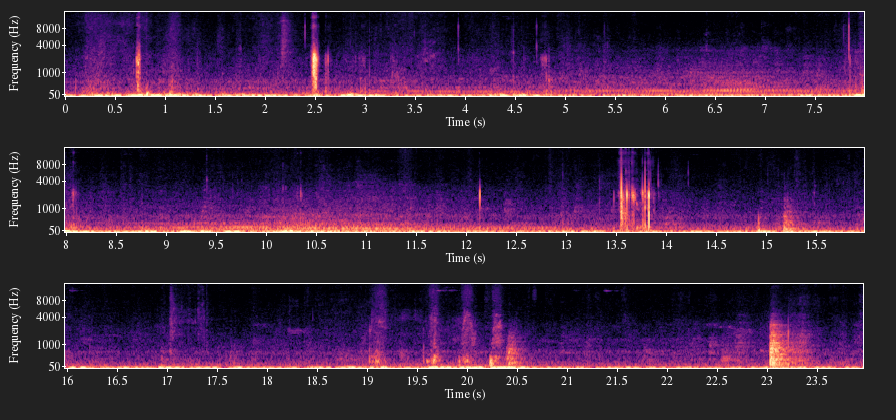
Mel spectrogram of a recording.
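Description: Cloth rustles as hands smooth and fold a shirt.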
